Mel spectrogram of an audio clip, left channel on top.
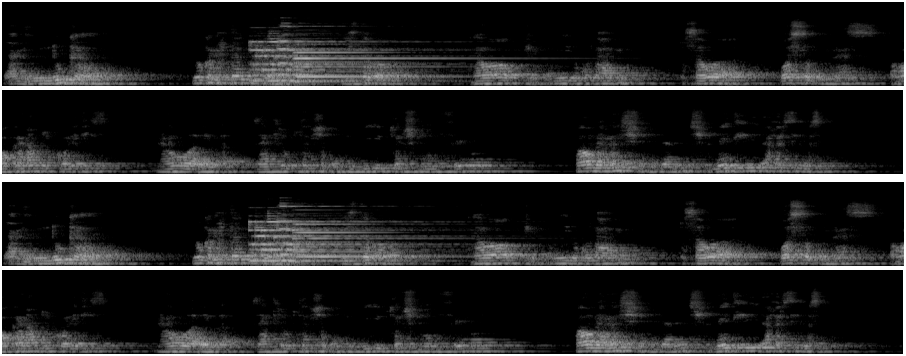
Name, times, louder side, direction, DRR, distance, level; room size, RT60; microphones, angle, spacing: voice 1, 0.0-1.1 1.9-2.9 3.4-4.2 4.7-6.2 6.8-7.4 7.8-10.0 10.5-13.9 14.8-17.2, right 1 dB, 30° right, -2 dB, 2.4 m, -32 dB
sound 1, 2.5-4.6, right 1 dB, 60° right, 3.1 m, -27 dB
19.0 x 6.5 x 2.6 m, 1.2 s
head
